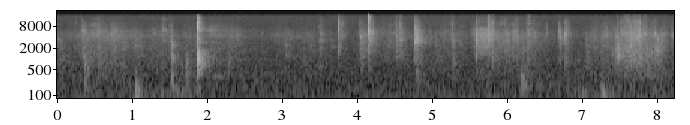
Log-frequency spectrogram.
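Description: Quiet room tone with faint paper rustling and scattered small clicks and taps as printed pages are handled and turned; one sharper click about two seconds in.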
